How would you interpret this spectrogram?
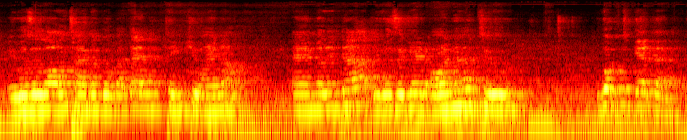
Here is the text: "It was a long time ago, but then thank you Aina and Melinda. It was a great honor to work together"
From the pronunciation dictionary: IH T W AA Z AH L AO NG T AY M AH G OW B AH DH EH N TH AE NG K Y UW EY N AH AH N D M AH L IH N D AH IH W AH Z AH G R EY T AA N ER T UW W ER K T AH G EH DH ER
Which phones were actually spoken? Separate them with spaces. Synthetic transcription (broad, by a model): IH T W AA Z AH L AO NG T AY M AH G OW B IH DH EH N T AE NG K Y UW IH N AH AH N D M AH L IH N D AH IH W AH Z AH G EY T AA N ER T UW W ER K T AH G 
